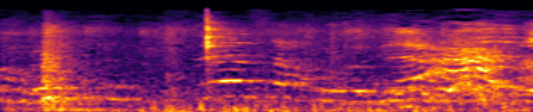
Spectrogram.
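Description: A group of young children talking and calling out at once in a classroom.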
